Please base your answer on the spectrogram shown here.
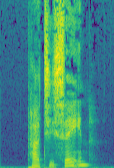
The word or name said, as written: partisan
